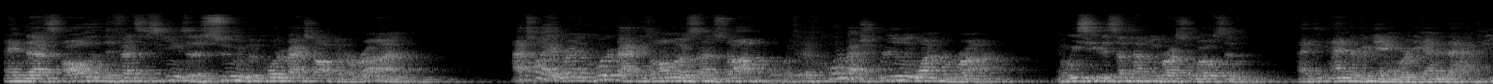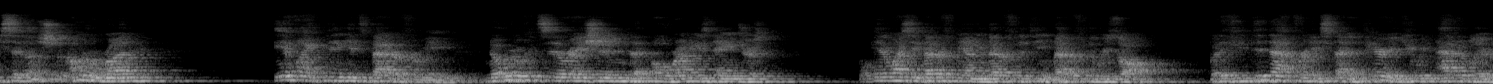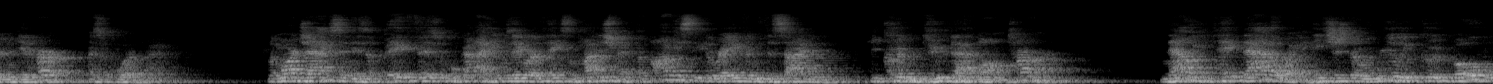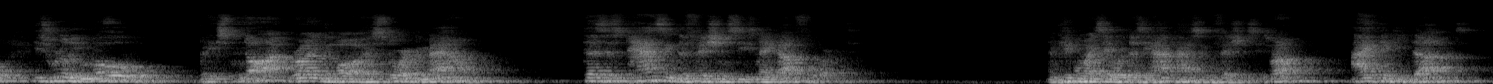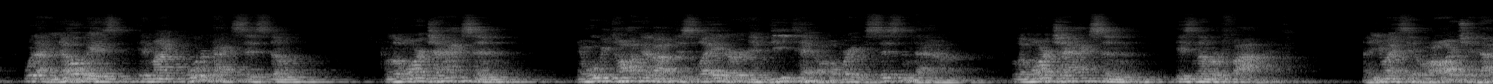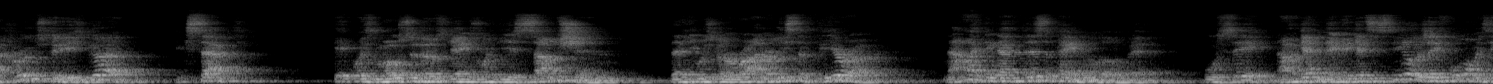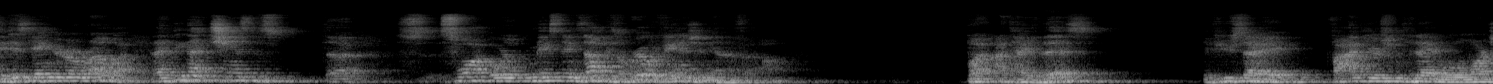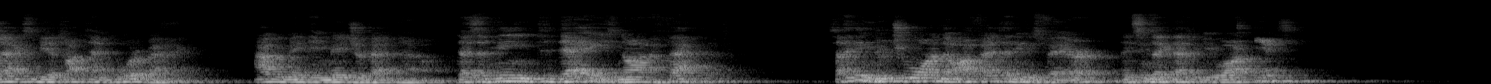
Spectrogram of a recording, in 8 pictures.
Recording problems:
room echo; strong; dies away in 1 s
off-mic speech; far

